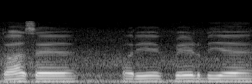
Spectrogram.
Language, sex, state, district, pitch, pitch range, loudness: Hindi, male, Rajasthan, Bikaner, 130 Hz, 130-135 Hz, -14 LUFS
